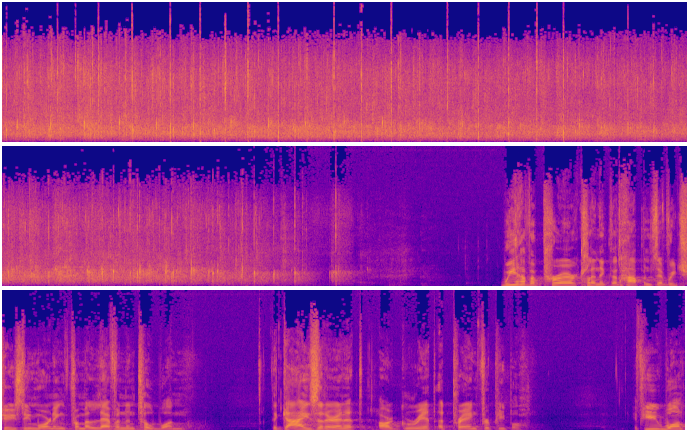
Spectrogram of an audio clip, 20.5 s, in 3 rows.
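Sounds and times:
audience applause: 0.0s - 10.5s
speech: 11.9s - 15.7s, 16.4s - 19.0s, 20.0s - 20.5s.

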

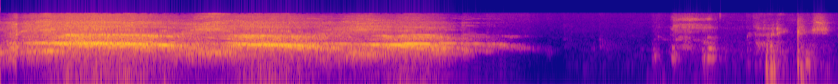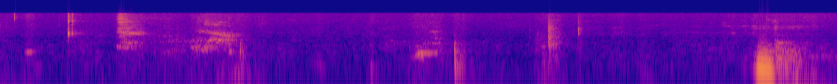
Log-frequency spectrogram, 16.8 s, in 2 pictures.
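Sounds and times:
crowd at Sri Radha Gopinath Temple loudly chanting a welcome in unison: 0.0s - 5.3s.

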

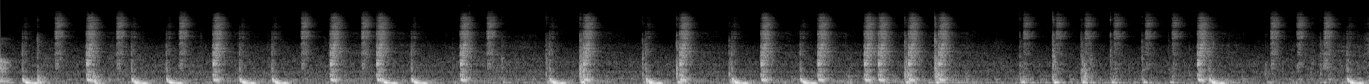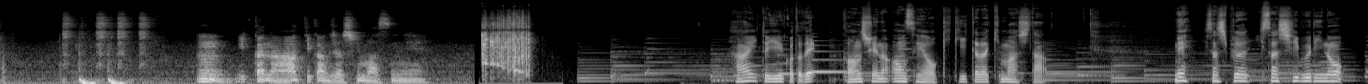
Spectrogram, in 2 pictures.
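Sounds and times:
programmed drum machine beat with kick, snare and hi-hat: 0.0s - 9.6s, 10.2s - 15.2s
speech: 16.2s - 18.1s, 21.0s - 24.4s, 25.4s - 27.3s.

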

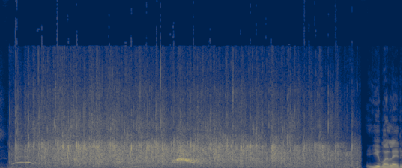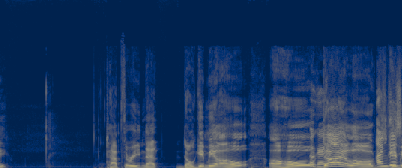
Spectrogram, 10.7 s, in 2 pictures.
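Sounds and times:
hand claps sound effect: 0.0s - 4.8s
speech: 5.0s - 5.6s, 6.8s - 10.7s.

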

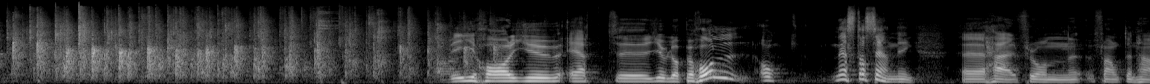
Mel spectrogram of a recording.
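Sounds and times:
applause: 0.0s - 5.3s
speech: 4.5s - 11.4s.

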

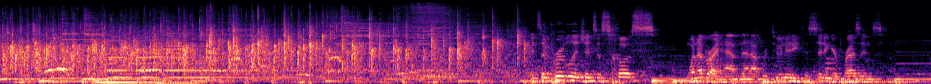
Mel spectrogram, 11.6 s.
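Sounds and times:
round of applause: 0.0s - 7.1s
speech: 6.9s - 11.4s.

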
